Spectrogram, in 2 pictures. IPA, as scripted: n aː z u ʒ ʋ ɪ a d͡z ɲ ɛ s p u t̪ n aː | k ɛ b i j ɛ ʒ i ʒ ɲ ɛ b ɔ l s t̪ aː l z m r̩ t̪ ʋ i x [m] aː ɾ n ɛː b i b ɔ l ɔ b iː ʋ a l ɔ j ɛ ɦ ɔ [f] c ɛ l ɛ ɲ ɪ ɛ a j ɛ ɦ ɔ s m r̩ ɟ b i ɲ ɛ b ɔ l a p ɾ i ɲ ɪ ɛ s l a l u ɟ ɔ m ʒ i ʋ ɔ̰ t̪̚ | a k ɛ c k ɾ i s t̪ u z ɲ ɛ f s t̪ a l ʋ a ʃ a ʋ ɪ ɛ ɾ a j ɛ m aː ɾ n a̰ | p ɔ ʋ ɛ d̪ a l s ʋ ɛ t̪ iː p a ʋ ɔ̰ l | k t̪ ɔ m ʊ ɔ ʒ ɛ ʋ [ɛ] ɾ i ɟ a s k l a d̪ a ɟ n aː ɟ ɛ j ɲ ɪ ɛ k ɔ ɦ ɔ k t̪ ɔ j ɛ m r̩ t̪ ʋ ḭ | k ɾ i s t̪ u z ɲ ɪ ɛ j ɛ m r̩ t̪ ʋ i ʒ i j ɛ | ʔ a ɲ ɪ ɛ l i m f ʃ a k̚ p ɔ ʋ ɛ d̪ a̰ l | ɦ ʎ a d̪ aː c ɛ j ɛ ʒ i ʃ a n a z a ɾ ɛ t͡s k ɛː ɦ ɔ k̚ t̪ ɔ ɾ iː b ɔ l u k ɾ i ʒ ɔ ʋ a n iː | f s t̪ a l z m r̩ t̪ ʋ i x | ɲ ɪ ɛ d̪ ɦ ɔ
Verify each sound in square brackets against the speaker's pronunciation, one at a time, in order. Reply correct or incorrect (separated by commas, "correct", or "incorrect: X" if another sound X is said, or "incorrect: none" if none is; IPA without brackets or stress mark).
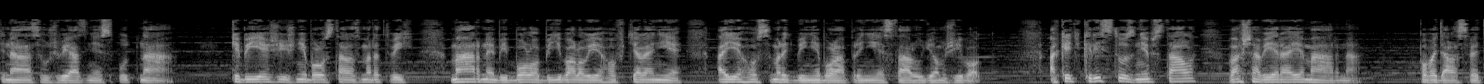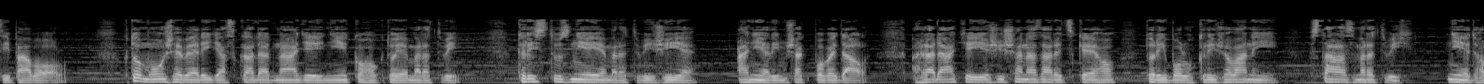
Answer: correct, correct, correct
